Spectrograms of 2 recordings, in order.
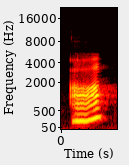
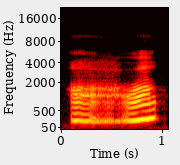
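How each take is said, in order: First: It is said with the rising second tone. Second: It is said with the dipping third tone. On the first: It expresses surprise. "il prononce le deuxième ton" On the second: It expresses doubt. "a se prononce le troisième ton"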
